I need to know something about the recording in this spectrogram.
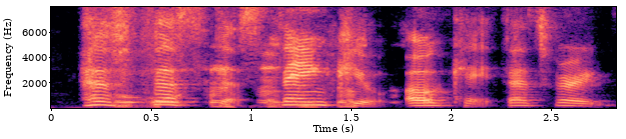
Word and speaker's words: Hephaestus: Some people pronounce it Hephaestus. Hephaestus, thank you.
